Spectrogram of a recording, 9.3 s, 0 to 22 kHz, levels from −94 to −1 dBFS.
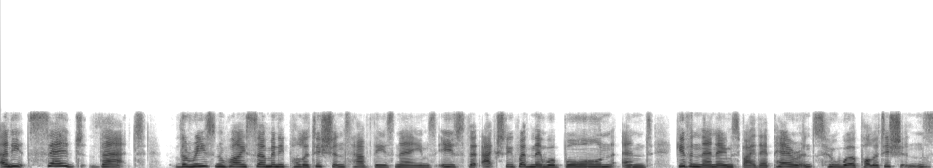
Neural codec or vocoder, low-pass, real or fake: vocoder, 22.05 kHz, 80 mel bands, WaveNeXt; 7.2 kHz; fake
